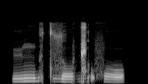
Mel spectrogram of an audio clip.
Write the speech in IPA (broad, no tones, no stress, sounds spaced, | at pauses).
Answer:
y ŋ ɡ ʏ t z o ɡ͡ǁ o̰ f o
